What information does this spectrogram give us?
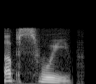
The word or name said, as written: upsweep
